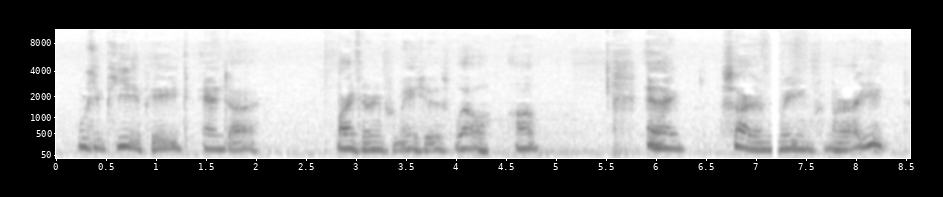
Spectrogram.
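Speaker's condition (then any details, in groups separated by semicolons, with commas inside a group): Cerebral palsy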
